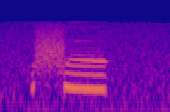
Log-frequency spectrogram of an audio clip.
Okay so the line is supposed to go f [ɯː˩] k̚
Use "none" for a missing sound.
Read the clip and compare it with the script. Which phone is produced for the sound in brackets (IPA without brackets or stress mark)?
ɯː˧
